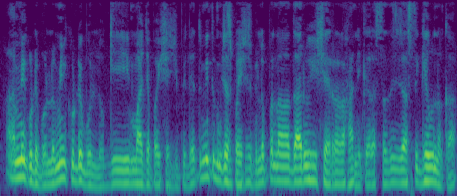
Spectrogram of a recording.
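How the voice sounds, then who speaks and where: A woman's voice: low-pitched, racing, mellow, husky, dry recording. A woman voicing a poor, meek male chair seller who pleads and placates with stammering restarts. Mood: placating.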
